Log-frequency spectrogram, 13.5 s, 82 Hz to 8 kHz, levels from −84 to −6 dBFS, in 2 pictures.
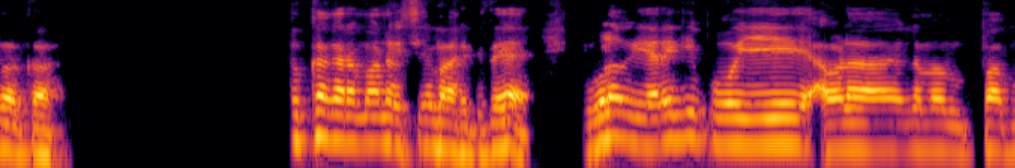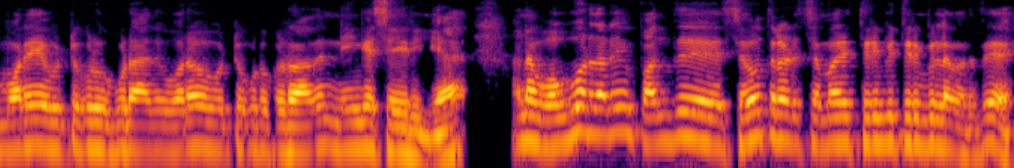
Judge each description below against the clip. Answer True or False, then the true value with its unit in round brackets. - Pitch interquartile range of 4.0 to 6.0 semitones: False (3.6 semitones)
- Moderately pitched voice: True (155 Hz)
